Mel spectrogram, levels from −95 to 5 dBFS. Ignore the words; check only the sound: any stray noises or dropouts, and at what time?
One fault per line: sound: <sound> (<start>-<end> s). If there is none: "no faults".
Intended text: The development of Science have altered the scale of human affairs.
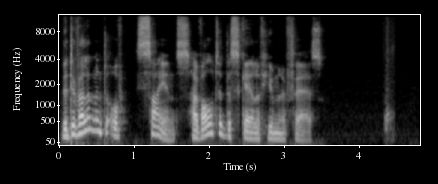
sound: whoosh (4.3-4.5 s)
